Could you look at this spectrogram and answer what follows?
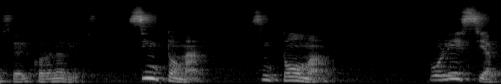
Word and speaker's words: polícia: No português, a sílaba tônica é o li, polícia. Já no espanhol, existe a mesma palavra, mas ela é pronunciada como policía.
